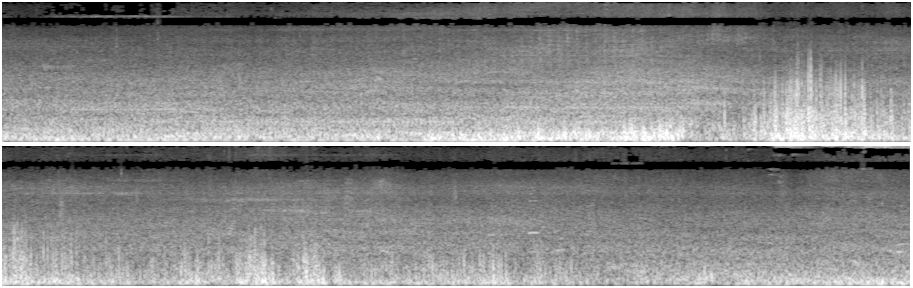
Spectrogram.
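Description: City street traffic at a road junction: vehicles passing, with wind rumbling on the microphone. The loudest moment is a surge of sound about eight seconds in.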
